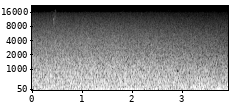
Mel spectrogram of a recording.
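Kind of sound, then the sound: nature, ocean waves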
